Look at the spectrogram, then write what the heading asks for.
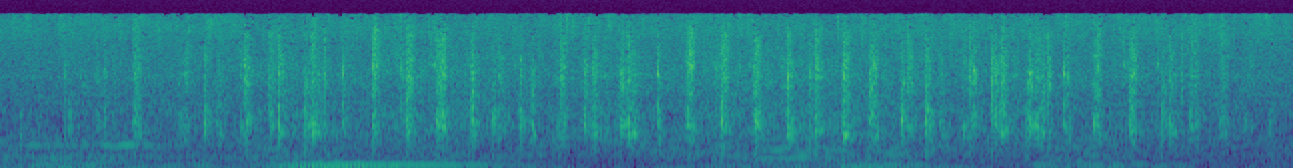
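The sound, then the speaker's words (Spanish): A horse gallops outside a house in the early hours before dawn, with a steady, rhythmic pounding of hooves on hard ground, moderately loud, continuing throughout with a low rumble underneath early on. “A la tercera noche del suceso, ya de madrugada, se escuchó el galopar de un caballo fuera de casa.”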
